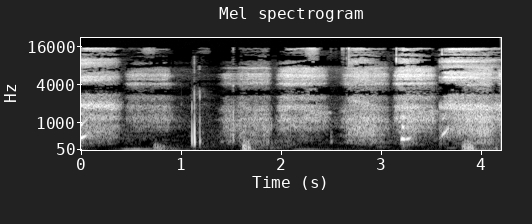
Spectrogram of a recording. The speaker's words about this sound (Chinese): 我已经听到你粗重的呼吸了哦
